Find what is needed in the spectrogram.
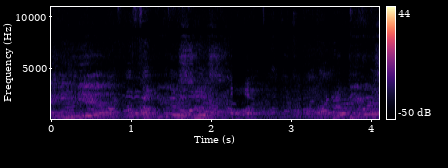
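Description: A man talking into a handheld microphone over a hall's loudspeakers, with audience chatter around him.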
